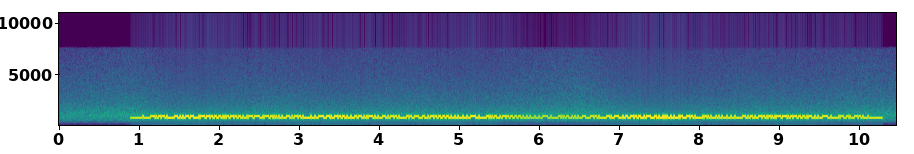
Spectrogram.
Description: RTTY (75 baud, 170 Hz shift), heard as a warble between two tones, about 910 Hz centre, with radio static. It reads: NAME IS PETER, QTH PUNE, LOC IP15RC IP15RC. HOW COPY? DK1NP DE IZ5ZG K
